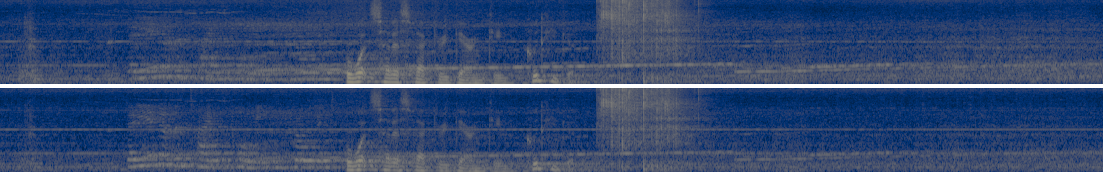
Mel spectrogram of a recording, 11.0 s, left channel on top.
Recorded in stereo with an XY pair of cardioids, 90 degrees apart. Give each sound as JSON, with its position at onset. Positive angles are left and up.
{"t": 1.3, "sound": "a woman speaking", "azimuth_deg": -65, "distance_m": 3.0}
{"t": 3.5, "sound": "a man speaking", "azimuth_deg": 30, "distance_m": 0.6}
{"t": 6.0, "sound": "a crack", "azimuth_deg": -5, "distance_m": 1.3}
